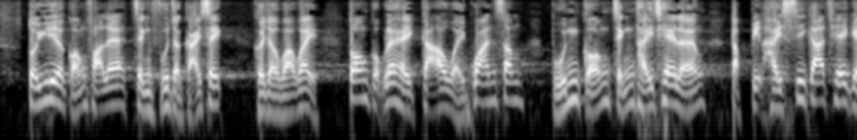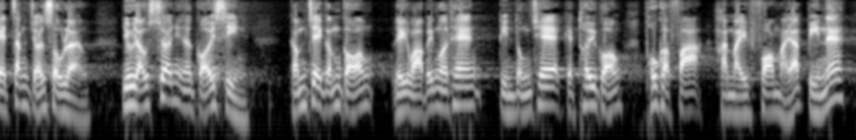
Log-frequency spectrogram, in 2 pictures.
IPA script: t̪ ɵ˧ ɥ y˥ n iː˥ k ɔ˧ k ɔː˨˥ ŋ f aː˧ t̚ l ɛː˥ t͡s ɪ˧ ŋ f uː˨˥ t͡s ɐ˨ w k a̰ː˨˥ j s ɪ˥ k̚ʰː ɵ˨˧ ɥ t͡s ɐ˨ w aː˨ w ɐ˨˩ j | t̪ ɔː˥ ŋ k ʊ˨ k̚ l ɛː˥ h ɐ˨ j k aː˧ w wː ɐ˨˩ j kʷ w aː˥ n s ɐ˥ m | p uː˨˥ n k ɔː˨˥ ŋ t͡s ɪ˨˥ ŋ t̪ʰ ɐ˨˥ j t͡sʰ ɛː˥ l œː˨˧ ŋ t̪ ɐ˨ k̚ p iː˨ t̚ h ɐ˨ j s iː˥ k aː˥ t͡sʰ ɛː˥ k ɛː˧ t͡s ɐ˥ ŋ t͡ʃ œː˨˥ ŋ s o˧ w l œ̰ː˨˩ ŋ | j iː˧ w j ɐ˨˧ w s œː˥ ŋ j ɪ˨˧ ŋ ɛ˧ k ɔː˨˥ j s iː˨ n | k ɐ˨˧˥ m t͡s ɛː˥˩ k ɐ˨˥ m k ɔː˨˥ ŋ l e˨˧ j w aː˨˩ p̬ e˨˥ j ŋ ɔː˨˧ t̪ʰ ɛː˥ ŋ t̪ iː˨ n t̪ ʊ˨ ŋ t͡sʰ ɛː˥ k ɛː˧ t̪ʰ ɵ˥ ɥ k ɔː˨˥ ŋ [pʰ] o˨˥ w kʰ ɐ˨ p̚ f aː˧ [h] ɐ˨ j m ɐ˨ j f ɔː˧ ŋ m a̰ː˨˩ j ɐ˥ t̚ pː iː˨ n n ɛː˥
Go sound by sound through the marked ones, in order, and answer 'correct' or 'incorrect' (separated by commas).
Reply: correct, correct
